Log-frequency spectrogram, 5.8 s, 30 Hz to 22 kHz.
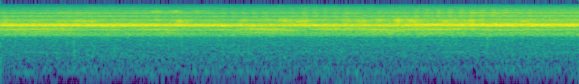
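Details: Black woodpecker (Dryocopus martius) nestlings at a forest nest on 8 June 2023, near fledging, wait at the entrance for a parent to bring food and keep up a steady, high, hissing begging buzz with no pauses.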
